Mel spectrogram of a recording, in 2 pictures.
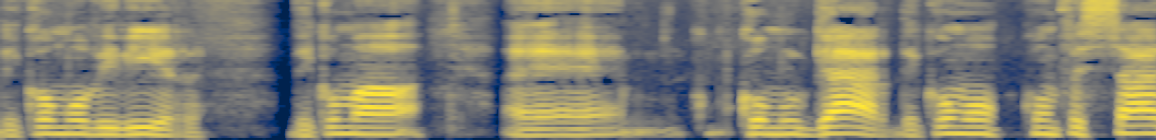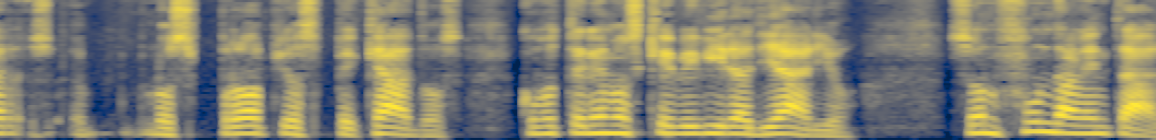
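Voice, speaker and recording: In an Italian accent, a man with a dark, mellow tone speaks at a fairly high pitch and a very slow pace. His pitch varies in an ordinary way, and the sound is dry and close, with no echo. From Italy (Rome). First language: Italian (speaking Spanish). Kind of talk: religious talk. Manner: halting.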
